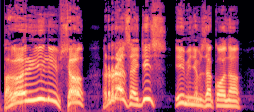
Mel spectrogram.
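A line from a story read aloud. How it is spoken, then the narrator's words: Loud bark. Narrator (Russian): Пандарей гаркнул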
